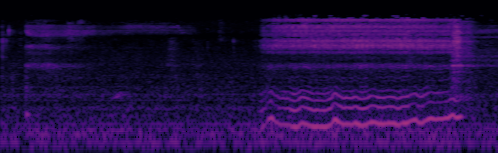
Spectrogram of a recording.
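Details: Female Rottweiler napping, snoring: quiet breathing, then a long, loud, low rattling snore lasting about three seconds with a steady buzzing tone.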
